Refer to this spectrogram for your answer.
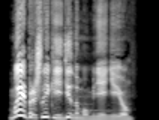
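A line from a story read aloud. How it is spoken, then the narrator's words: Cheerful, easing tension. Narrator (Russian): Весело начала ведьма, пытаясь разрядить обстановку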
